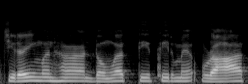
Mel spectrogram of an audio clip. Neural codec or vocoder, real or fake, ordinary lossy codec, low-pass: codec, 16 kHz, 2 kbps, FunCodec, trained on LibriTTS, 25 frames a second; fake; none; none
